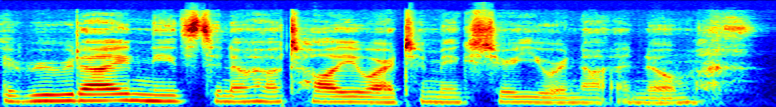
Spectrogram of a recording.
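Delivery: ordinary delivery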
